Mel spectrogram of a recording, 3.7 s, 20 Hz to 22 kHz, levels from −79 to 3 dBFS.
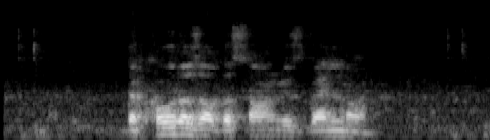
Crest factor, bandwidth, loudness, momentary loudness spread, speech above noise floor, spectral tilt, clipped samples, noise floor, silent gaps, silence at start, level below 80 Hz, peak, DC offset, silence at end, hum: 16 dB; 10.5 kHz; -16 LUFS; 11 LU; 37 dB; -7 dB/octave; under 0.1%; -52 dBFS; none; 0.95 s; -66 dBFS; -2 dBFS; under 0.1%; 0.9 s; none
